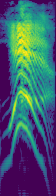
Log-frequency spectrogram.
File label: Boy Pos; Food Truck Game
